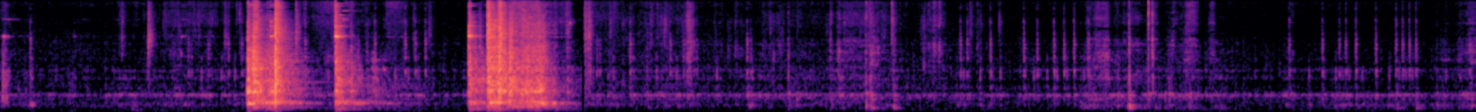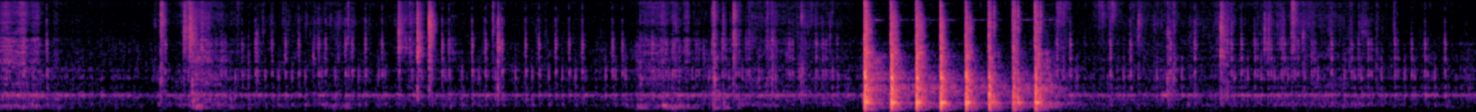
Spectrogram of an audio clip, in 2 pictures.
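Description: Two loud bursts of clattering knocks, about three and five seconds in, and a quick run of about ten sharp clicks in two seconds near the end, with faint scattered ticks and a faint steady hum between them.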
